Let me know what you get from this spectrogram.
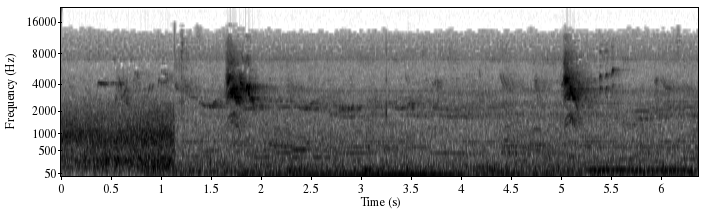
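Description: Birds calling outdoors: two quick, falling, high-pitched chirps, one about a second and a half in and another near five seconds, over a faint low hum. A rushing noise in the first second cuts off suddenly.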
